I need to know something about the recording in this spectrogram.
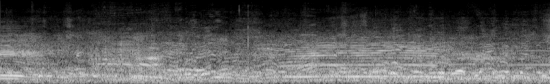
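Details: Sahiwal bull calf bought by a farmer in Cox's Bazar on 24 February: a long, steady, low lowing moo with rich harmonics holds through most of the stretch, over constant human chatter and bargaining voices.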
